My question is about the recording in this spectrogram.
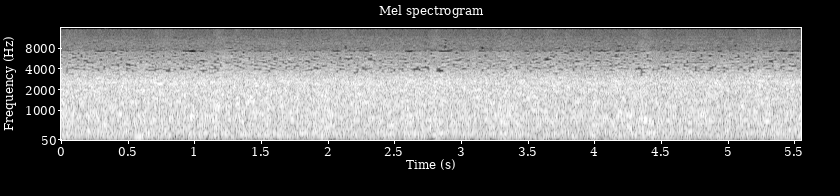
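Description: Steady hiss of background noise with no other sound.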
